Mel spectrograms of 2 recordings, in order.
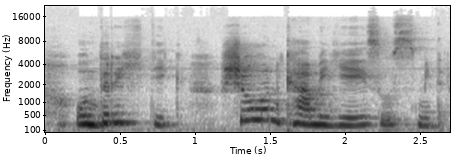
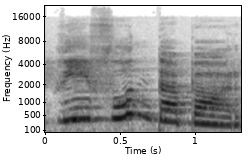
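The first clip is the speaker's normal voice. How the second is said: high, loud cry of joy; jubilant exclamation; 7 semitones higher, 8 dB louder than usual. A narrator's reading. Maria rejoices at the news of Jesus, jubilant exclamation. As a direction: exclaim with delight, voice lifted. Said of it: "rief sie".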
